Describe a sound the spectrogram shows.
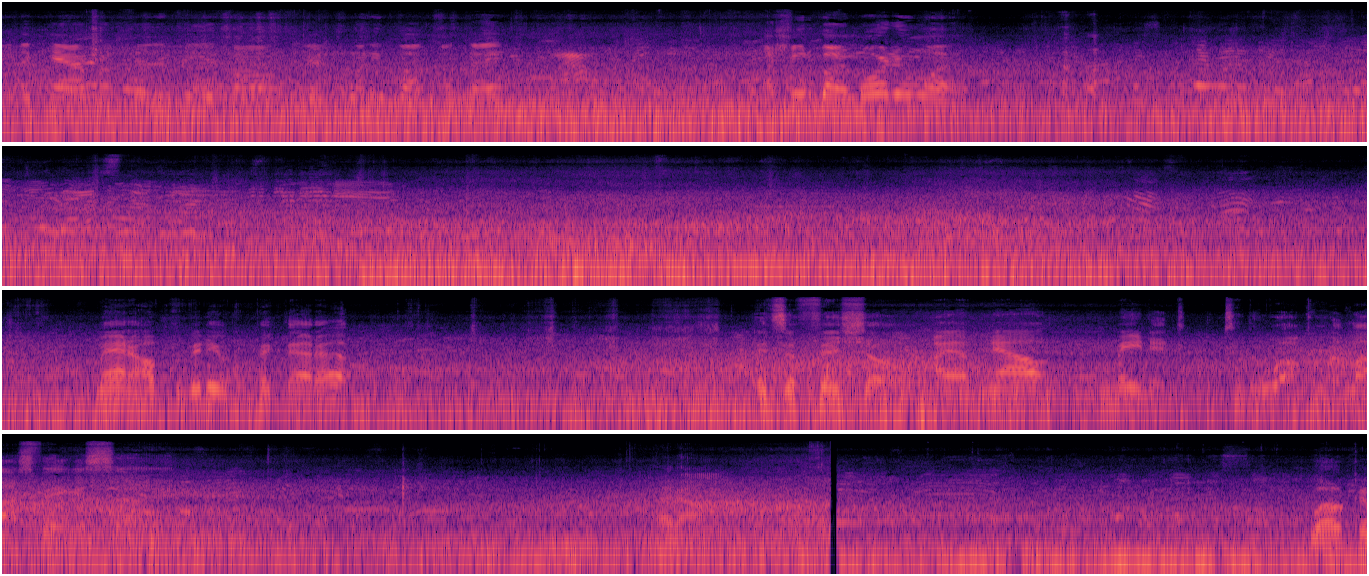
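A crowd of people chatter nearby outdoors.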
